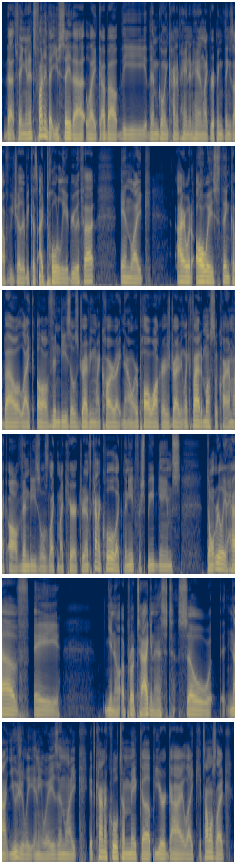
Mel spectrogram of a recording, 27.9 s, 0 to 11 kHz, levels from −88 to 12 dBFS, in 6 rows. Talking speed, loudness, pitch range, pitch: 225 wpm, -20 LUFS, 100-115 Hz, 110 Hz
